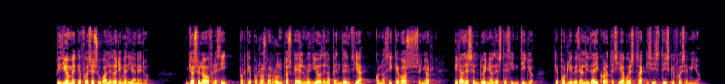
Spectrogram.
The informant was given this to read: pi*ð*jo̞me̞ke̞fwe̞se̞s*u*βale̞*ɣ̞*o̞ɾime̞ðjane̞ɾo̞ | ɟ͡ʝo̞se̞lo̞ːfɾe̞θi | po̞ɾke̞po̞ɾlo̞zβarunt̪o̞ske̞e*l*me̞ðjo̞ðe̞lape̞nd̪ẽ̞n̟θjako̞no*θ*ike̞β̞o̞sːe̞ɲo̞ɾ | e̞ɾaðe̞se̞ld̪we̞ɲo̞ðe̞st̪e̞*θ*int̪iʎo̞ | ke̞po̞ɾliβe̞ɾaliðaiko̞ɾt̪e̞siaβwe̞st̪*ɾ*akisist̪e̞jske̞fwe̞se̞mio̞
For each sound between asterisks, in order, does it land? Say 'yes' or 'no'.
yes, yes, no, yes, yes, yes, yes

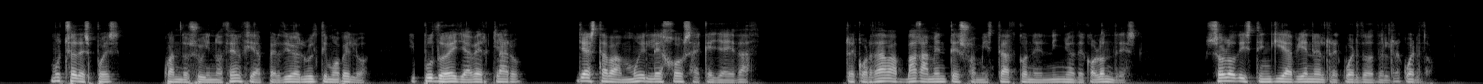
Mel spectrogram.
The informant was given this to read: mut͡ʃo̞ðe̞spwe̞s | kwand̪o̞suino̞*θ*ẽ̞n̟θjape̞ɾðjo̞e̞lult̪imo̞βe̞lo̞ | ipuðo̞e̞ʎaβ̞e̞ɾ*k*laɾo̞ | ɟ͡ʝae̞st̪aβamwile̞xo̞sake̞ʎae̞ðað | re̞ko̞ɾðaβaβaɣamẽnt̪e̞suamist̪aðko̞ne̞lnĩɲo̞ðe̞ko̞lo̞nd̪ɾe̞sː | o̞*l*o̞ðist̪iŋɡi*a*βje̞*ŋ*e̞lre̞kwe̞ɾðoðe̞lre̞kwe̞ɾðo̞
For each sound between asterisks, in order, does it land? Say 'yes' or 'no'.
yes, yes, yes, yes, no

